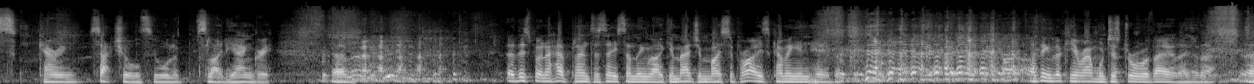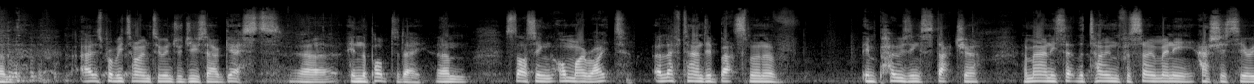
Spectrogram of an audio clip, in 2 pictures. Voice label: cricket podcast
